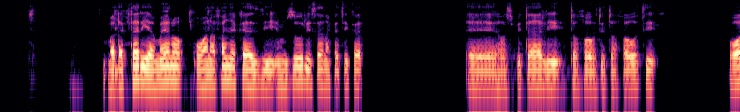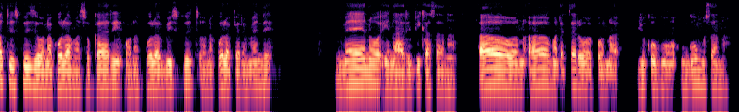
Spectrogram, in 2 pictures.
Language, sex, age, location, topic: Swahili, male, 18-24, Wajir, health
